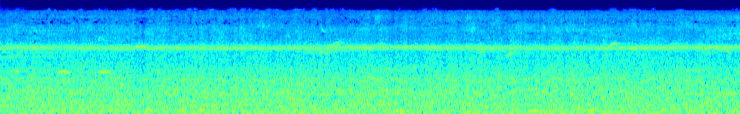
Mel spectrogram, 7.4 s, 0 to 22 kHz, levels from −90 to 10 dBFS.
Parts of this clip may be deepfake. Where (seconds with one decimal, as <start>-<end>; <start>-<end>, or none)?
0.0-7.4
